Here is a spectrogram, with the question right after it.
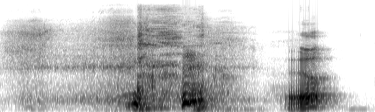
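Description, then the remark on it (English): A sneeze from someone with a cold rings out: a short, loud, breathy burst after a couple of rough, throaty sputters, with a faint hiss underneath and no talking. “I got this cold. Bless you.”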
